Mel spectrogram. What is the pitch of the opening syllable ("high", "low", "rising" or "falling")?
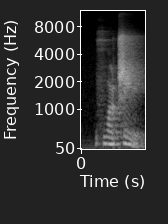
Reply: high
